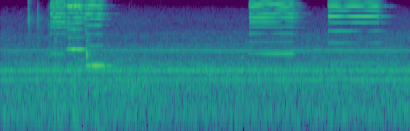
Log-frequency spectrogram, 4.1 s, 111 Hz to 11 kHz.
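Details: Clean rising chime then two short even beep groups, all in unison, at battery connect on a 4-inch FPV drone after an earlier delayed, staggered beep; ESCs now initializing normally together.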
